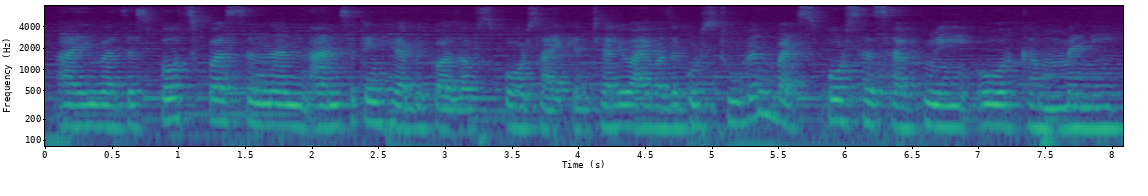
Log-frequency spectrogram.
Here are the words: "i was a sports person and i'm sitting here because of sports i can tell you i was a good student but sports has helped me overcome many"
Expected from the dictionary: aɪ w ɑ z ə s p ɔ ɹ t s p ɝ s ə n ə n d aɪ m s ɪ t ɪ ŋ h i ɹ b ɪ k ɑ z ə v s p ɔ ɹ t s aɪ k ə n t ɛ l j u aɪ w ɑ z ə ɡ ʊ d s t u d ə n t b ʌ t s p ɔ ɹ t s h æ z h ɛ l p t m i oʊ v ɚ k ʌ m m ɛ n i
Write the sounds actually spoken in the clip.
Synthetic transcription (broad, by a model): aɪ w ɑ z ə s p ɔ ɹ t s p ɝ s ə n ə n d aɪ m s ɪ t ɪ ŋ h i ɹ b ɪ k ɑ z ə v s p ɔ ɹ t s aɪ k ə n t ɛ l j u aɪ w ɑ z ə ɡ ʊ d s t u d ə n t b ʌ t s p ɔ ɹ t s h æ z h ɛ l p t m i oʊ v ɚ k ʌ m m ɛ n i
